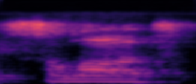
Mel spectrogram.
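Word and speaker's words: صلاة: So taking this example of these words we very often say salat these days with the final T, but the salah, proper classical salah. Arabic pronunciation is salah.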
